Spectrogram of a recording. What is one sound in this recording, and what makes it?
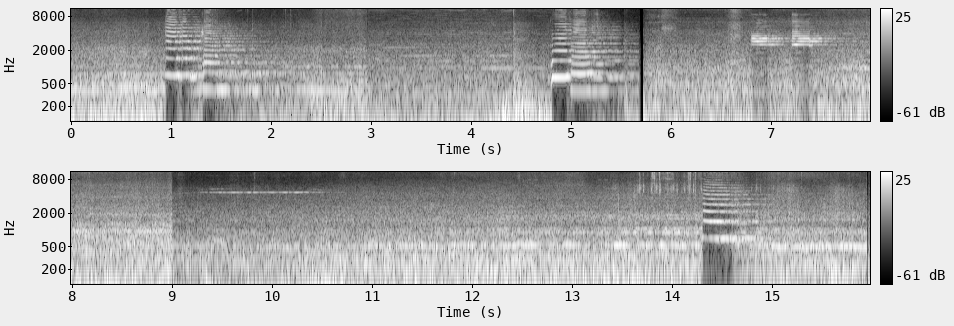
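A train horn blasts loudly.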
